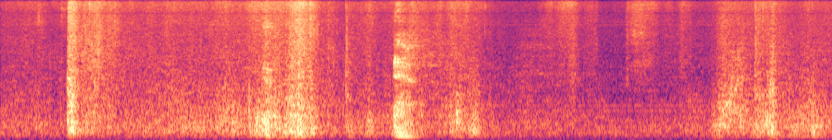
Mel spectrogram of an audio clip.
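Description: Rustling of a bedsheet being thrown off, broken by four or five short grunt-like vocal noises from the man, each under half a second long.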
